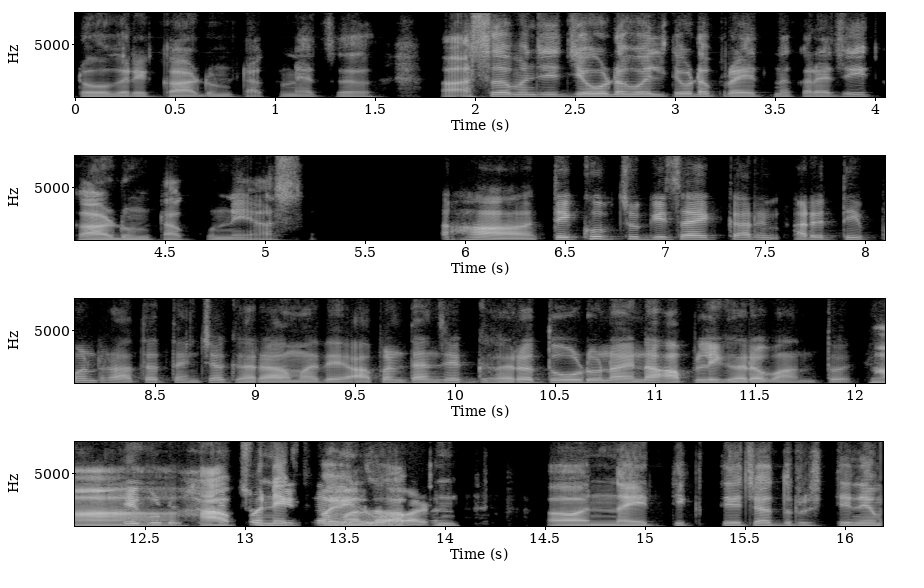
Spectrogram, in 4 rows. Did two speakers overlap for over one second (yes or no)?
yes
